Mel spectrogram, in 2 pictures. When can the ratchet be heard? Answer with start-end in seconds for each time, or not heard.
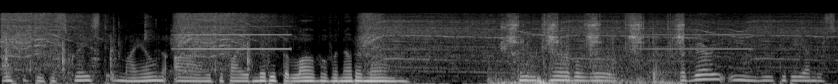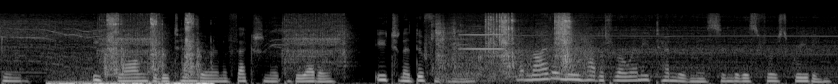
0.1-2.0, 4.8-6.8, 8.8-10.6, 12.7-14.4.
